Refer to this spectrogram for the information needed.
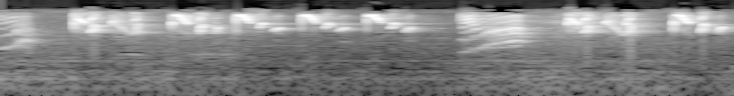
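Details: Long-tailed shrike lure song: a rising note, then a series of sharp, twisting chirps repeated about every third of a second, a short pause, and more scratchy chirping.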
